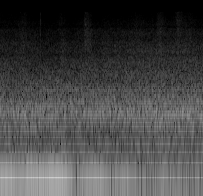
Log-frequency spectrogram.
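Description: A steady low hum, with a stronger droning tone over it that fades out about a second and a half in.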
